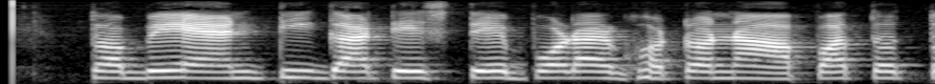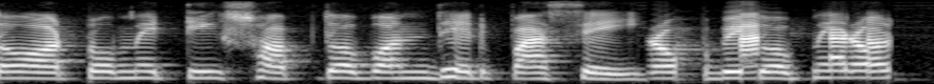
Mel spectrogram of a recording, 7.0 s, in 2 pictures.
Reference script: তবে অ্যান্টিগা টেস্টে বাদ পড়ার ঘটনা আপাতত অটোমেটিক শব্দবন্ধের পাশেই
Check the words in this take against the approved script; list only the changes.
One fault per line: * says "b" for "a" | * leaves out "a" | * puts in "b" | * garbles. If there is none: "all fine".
* leaves out "বাদ"
* garbles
